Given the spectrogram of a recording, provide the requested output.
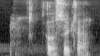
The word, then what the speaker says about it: Osaka: the Nintendo theme park in, I think it's Osaka. Osaka. You Americans butchered their names, yeah.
